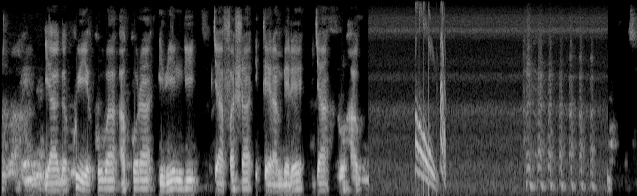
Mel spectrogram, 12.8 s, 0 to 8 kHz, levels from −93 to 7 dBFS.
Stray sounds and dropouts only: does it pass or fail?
fail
